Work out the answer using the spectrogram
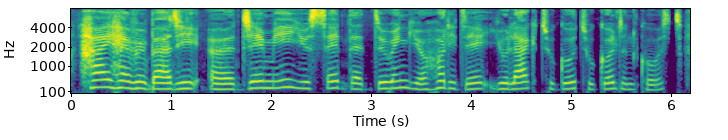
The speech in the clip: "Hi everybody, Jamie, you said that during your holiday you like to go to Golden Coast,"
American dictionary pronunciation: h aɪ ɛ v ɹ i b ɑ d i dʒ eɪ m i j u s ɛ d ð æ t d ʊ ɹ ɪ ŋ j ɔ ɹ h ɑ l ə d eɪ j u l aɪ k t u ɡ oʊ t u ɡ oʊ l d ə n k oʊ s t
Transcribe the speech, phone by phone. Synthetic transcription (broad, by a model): h aɪ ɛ v ɹ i b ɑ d i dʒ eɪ m i j u s ɛ d ð æ t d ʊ ɹ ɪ ŋ j ɔ ɹ h ɑ l ə d eɪ j u l aɪ k t u ɡ oʊ t u ɡ oʊ l d ə n k oʊ s t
